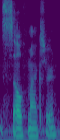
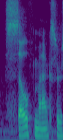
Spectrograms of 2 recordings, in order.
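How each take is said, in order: First: Self-maxer drawn out slowly with a rising end; savoring the word. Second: Self-maxer said slowly, every syllable drawn out. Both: Shown as a demonstration. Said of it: "That's funny".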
